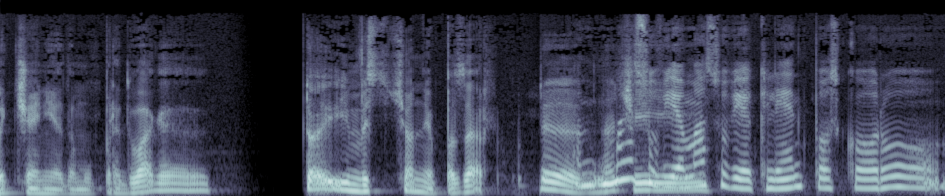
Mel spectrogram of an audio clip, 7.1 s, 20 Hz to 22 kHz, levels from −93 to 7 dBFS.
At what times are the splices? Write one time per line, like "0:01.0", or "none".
0:04.0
